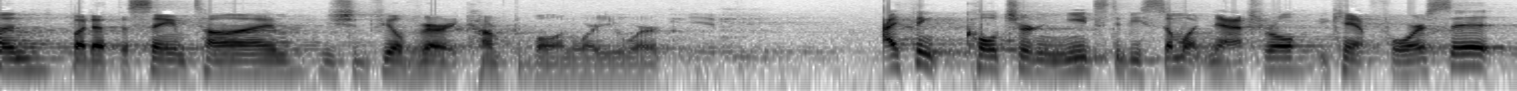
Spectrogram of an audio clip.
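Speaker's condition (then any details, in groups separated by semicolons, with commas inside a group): No condition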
